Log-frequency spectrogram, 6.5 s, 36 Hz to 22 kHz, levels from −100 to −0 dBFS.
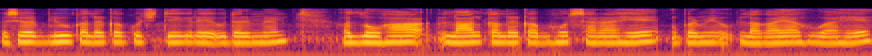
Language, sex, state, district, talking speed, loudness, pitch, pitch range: Hindi, female, Arunachal Pradesh, Longding, 210 wpm, -17 LUFS, 180 Hz, 175-185 Hz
